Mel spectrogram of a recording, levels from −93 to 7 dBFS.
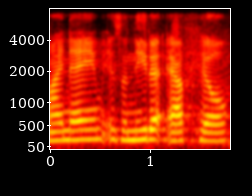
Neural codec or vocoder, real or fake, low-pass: none; real; 7.2 kHz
